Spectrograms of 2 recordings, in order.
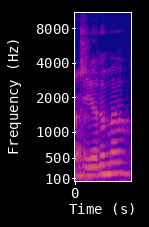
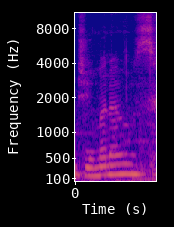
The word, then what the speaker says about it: Junimo: A Junimo? Yeah. Interesting. And I keep mispronouncing them saying Juminos for some reason.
